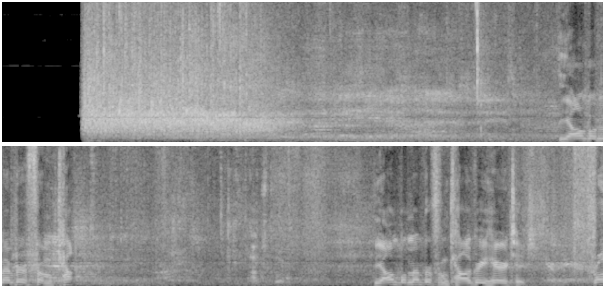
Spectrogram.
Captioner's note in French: applaudissements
